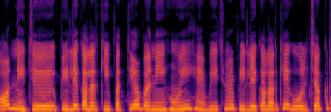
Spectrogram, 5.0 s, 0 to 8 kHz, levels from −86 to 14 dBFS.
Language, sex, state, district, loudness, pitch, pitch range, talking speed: Hindi, female, Odisha, Sambalpur, -15 LUFS, 250 Hz, 240-270 Hz, 195 wpm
